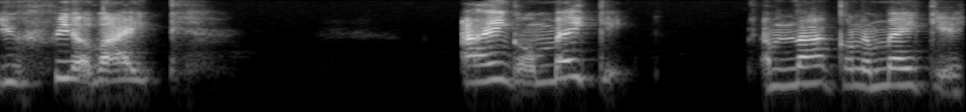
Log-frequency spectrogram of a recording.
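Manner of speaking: voice holding back tears. Speaking to the viewers while trying not to cry: holding back tears. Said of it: "I'm trying to say this without crying".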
